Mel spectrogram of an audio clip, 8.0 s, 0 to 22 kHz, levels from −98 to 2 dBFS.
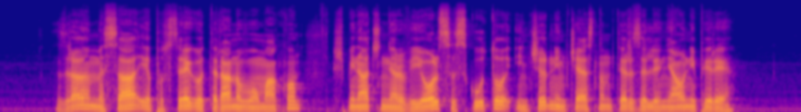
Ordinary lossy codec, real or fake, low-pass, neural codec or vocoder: none; real; 19.8 kHz; none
